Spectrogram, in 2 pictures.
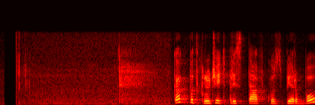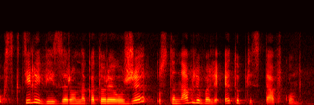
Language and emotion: Russian, neutral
